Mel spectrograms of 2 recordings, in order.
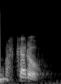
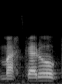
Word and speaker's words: Máscaró: Máscaró. – Máscaró, sí. – Bien con acento en la O, para que nos hacen el chiste sin acento, pero no. Es Máscaró, que es uno de ¿cuál es el chiste? – Y sacarle el acento a Máscaró.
